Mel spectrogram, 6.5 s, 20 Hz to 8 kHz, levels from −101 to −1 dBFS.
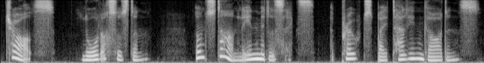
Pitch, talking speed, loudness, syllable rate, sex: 210 Hz, 100 wpm, -20 LUFS, 4.3 syllables/s, female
